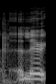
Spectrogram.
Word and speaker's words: Alaric: Alaric.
